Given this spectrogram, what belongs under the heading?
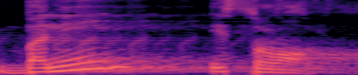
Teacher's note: دونوں الگ الگ کلمے تو مد منفصل ہوگا، اس میں قصر اور توسط ہے، ایک الف سے لے کر 2 الف تک اس کو کھینچ کے پڑھیں گے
